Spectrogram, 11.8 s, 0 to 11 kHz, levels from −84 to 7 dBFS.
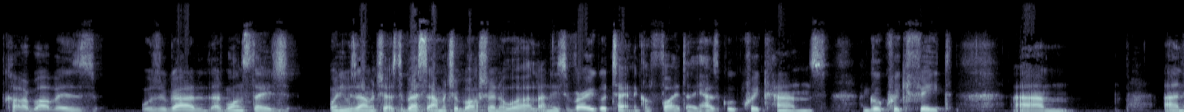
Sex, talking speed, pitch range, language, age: male, 185 wpm, 100-115 Hz, English, 20-39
